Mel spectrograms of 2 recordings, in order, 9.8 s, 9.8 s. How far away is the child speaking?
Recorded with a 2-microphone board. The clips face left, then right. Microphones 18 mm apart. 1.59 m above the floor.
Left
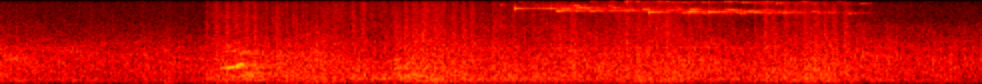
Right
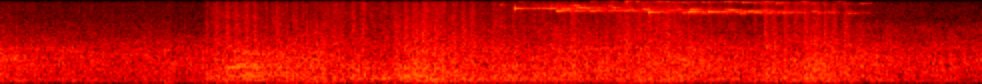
About 7.5 m.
